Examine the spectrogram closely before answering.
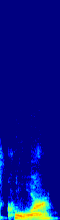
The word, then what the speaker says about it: Corps: administration creates the peace core notice that core is spelled c RPS I just want to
